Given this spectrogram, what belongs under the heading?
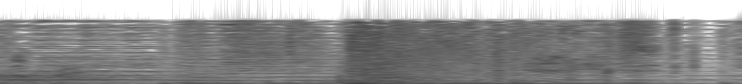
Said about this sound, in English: then dives forward as the giant hammer smashes into the bridge again, knocking off another section.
